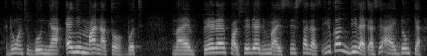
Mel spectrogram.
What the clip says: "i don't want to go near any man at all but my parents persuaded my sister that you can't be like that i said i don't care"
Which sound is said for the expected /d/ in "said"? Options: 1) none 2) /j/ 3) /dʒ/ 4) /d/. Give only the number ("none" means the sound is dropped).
1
